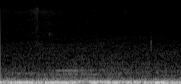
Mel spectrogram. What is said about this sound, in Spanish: Solo esperen un momento porque aquí la salida del parqueo, no sé por qué en este momento se hizo mucho tráfico. Pero bueno, ya casi estoy llegando a la puerta del parqueo del centro comercial.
